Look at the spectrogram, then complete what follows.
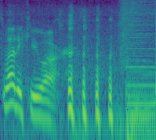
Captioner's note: laughing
